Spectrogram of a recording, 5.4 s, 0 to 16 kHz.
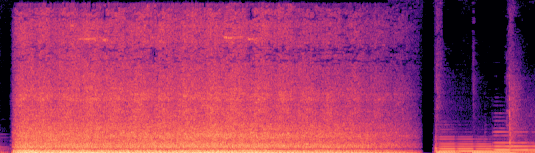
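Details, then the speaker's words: Diesel engine with a rhythm like refurbished Ikarus IK 111 bus fleet #69's: deep, even idle knocking in a rhythmically correct order at about three and a half beats a second, no misses; normal diesel idle, music after. "The #69 worked similarly at idle."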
